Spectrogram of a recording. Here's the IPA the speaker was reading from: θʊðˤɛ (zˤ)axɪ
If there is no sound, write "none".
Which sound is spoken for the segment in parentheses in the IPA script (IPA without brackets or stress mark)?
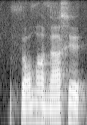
ð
